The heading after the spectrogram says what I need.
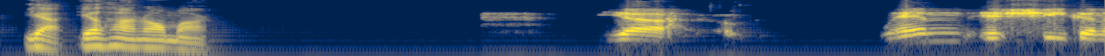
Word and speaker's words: Ilhan Omar: That lady congressman, how do you pronounce her name? Ilhan Omar? Yeah, Ilhan Omar.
